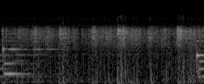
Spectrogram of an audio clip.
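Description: Maracas shaking a quick rhythm on their own in a break in the music, with a held chord dying away at the very start.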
